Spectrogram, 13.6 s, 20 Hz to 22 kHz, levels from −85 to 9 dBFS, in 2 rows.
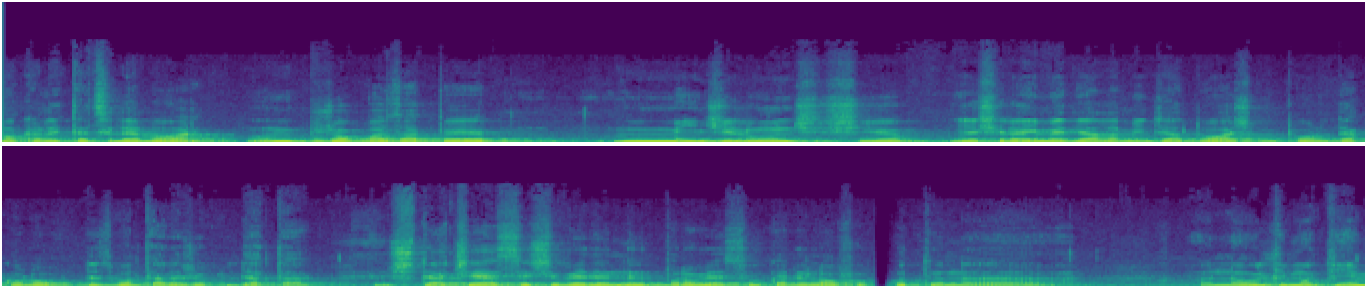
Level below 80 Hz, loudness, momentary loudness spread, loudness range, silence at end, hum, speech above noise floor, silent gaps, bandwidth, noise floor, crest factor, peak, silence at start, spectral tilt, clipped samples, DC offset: -48 dBFS; -12 LUFS; 10 LU; 4 LU; 0 s; none; 23 dB; none; 12.5 kHz; -34 dBFS; 12 dB; 0 dBFS; 0 s; -6.5 dB/octave; under 0.1%; under 0.1%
